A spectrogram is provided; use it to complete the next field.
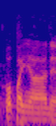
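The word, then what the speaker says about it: Popayán: couple of storms papayan that is the correct way to say it because I've gotten emails all this week Brian you're saying papayan the wrong way okay it's papayan and as you can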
